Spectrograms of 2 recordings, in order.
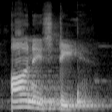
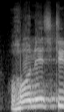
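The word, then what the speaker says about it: honesty: क्या बोला है इसको, ऑनेस्टी, ऑनेस्टी, होनेस्टी नहीं बोलते पहली चीज तो इसको ये समझ लेना, क्योंकि एच जो लेटर है वो साइलेंट रहता है।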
